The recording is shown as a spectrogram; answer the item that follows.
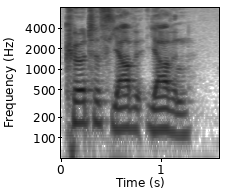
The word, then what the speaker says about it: Curtis Yarvin: Und er nennt unter anderem auch den Namen Curtis Yarvin. Richtig ausgesprochen? Oder? – Ja, das stimmt.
